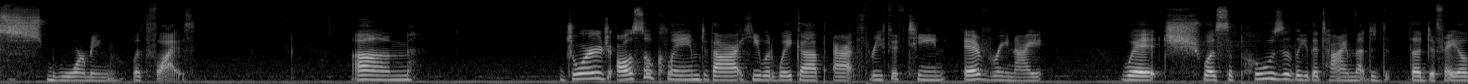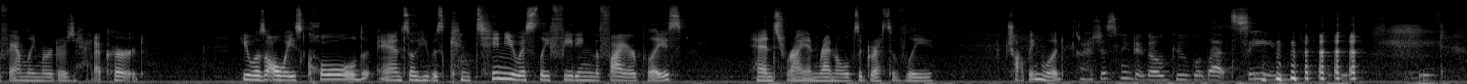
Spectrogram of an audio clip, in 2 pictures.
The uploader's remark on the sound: DISCLAIMER: Background noise in this episode.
